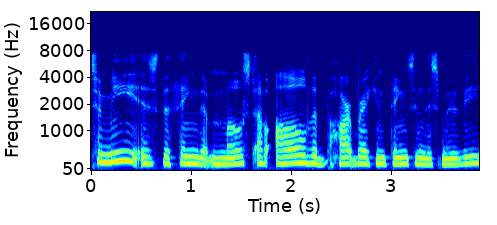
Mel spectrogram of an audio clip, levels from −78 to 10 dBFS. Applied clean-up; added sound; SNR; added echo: none; none; none; none.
